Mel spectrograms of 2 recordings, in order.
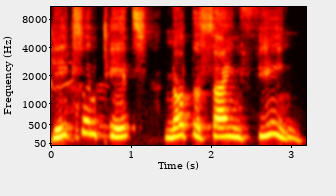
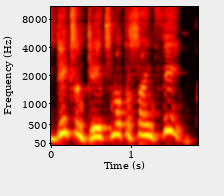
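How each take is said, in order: First: It is said very slowly and deliberately. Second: It is said at normal conversational speed.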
